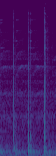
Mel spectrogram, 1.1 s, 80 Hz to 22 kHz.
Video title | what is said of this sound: Backyard Feeds S01E02: Wattleseed Damper | if it has a little bit of a hollow sound when you tap it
